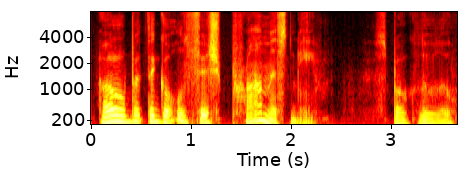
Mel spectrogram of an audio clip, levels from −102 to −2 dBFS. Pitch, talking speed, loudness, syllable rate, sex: 130 Hz, 145 wpm, -18 LUFS, 4.9 syllables/s, male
